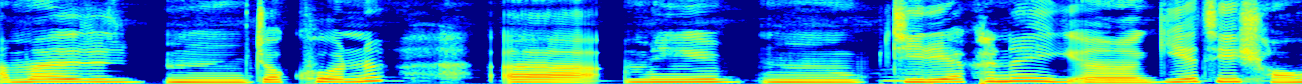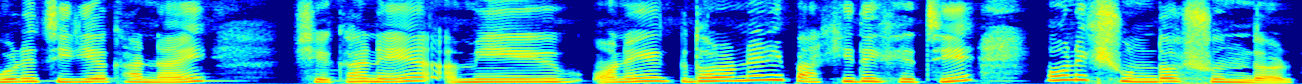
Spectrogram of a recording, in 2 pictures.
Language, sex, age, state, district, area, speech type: Bengali, female, 18-30, West Bengal, Uttar Dinajpur, urban, spontaneous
